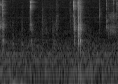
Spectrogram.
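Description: Quiet, close computer-keyboard typing, a loose run of light clicks with short gaps as link text is entered.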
